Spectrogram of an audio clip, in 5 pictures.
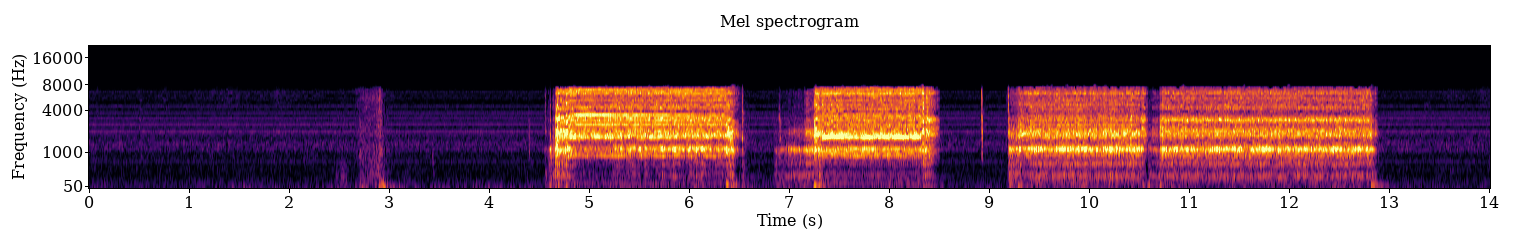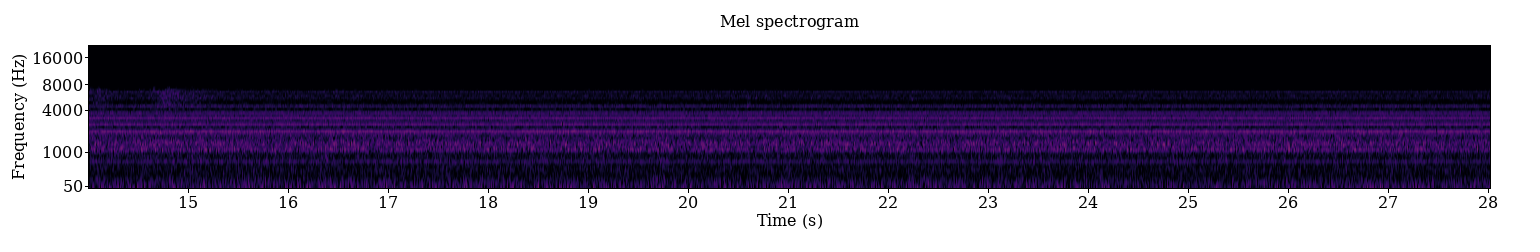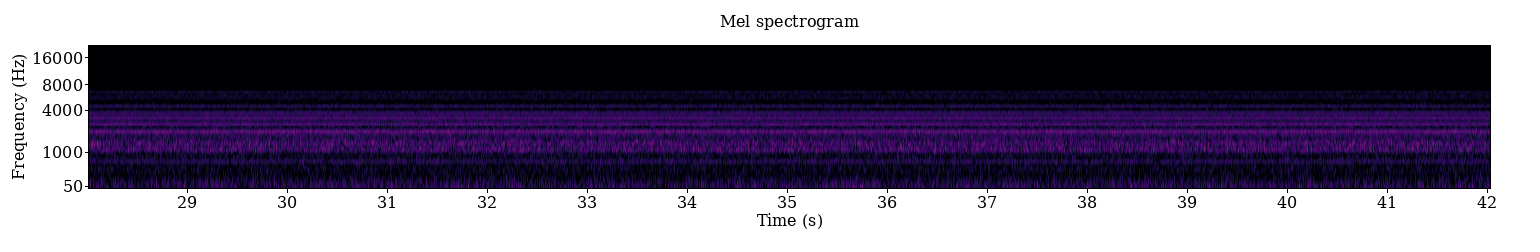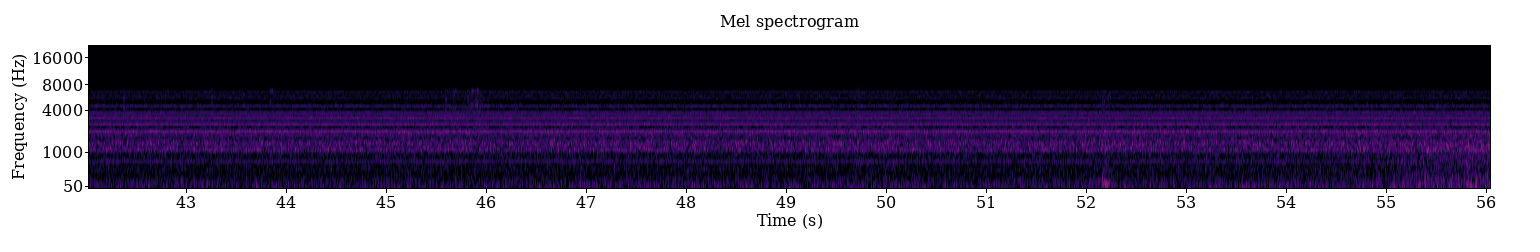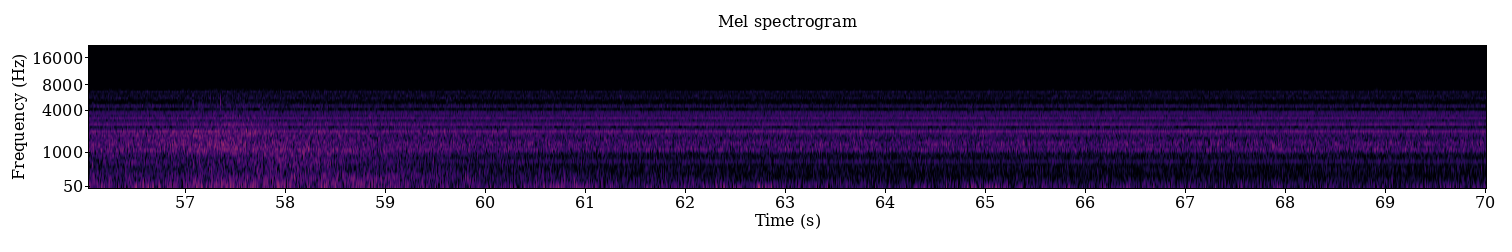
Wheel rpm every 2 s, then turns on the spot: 0, 0, 130, 130, 90, 110, 50, 0, 0, 0, 0, 0, 0, 0, 0, 0, 0, 0, 0, 0, 0, 0, 0, 0, 0, 0, 0, 0, 0, 0, 0, 0, 0, 0, 0.
10-14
